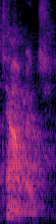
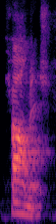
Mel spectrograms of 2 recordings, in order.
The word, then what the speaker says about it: Talmage: It's Talmage. Talmage.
